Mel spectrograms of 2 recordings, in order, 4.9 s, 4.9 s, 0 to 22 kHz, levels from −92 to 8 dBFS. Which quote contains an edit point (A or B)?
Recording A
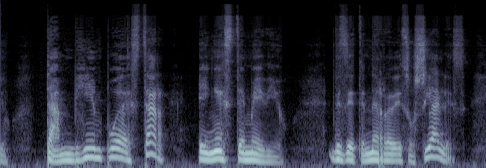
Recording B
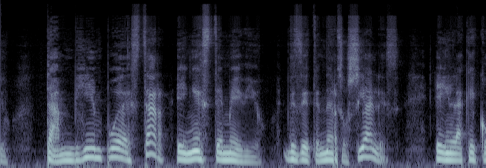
B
